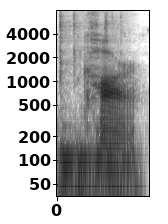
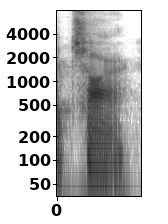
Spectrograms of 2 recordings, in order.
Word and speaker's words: char: and then we have our character which is car or char it doesn't matter how you pronounce it some people say char i say car because it's short for character not character right so in numbers we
